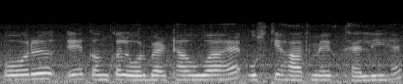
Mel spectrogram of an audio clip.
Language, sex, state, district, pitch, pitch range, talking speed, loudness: Hindi, female, Haryana, Rohtak, 215 Hz, 210-225 Hz, 195 wpm, -14 LUFS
